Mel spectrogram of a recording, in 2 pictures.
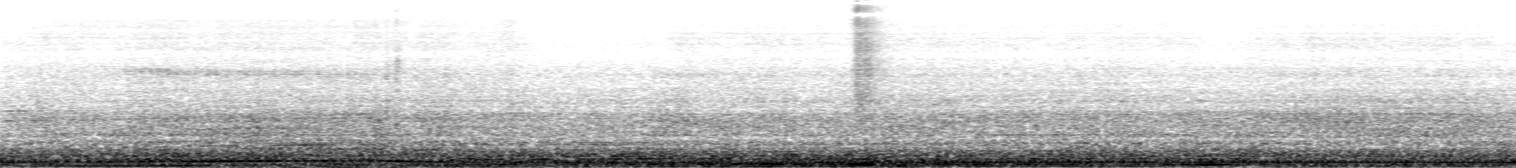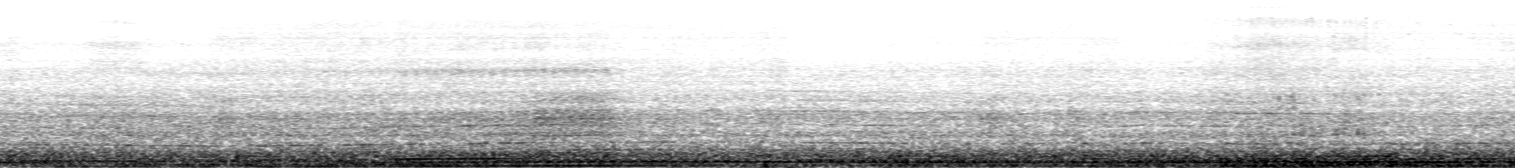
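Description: Freightliner Cascadia semi-truck's diesel engine running steadily with road noise, heard from inside the cab while driving. A single sharp click comes about a third of the way in.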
